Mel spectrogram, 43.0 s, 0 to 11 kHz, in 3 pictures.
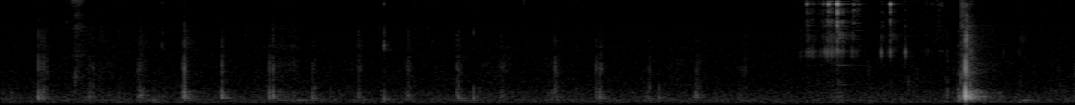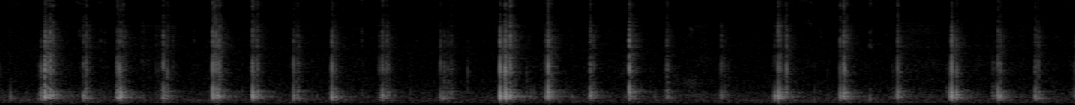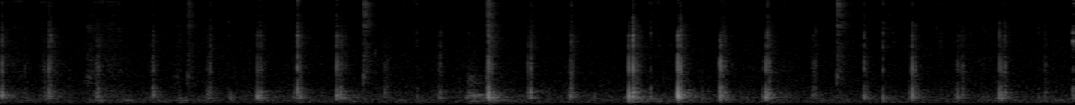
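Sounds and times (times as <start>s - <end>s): person chewing chalk: 0.4s - 10.0s, 20.2s - 34.7s, 35.7s - 43.0s.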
